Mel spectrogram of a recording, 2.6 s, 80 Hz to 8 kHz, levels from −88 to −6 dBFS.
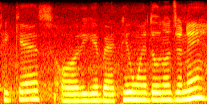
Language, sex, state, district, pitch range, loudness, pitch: Hindi, female, Haryana, Rohtak, 190-220 Hz, -14 LUFS, 210 Hz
